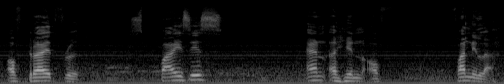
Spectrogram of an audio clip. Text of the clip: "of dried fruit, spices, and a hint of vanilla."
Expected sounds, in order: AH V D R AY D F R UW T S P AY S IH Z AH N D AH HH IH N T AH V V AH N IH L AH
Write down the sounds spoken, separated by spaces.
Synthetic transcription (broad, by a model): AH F D R AY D F R UW T S P AY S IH S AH N AH HH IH N AH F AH N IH L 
